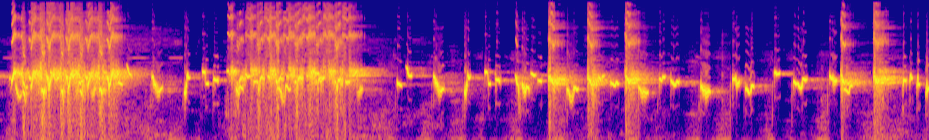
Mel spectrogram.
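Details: Sooty-headed bulbul song meant to prompt a silent bird to sing: two long harsh buzzy bursts, followed by a string of short whistled, slurred notes with crisp clicks.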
